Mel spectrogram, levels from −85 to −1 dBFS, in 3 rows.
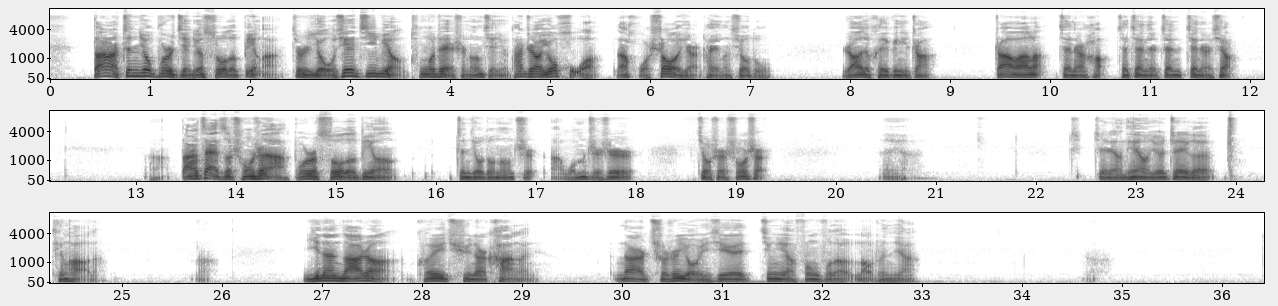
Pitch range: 80-110 Hz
